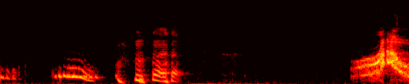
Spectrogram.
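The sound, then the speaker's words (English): A person imitates a cougar with their voice, making a string of short warbling calls and then a loud, rising, strained screech that breaks off, a bit like a yowling cat. “I'm trying to do a cougar, but I can't do it.”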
